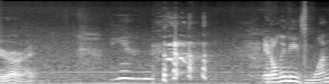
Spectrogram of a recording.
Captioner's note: laughing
